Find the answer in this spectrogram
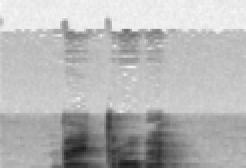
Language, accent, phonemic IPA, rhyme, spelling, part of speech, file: German, Austria, /ˈvaɪ̯ntʁaʊ̯bə/, -aʊ̯bə, Weintraube, noun, De-at-Weintraube.ogg
- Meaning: 1. grape; wine-grape 2. bunch of grapes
